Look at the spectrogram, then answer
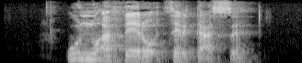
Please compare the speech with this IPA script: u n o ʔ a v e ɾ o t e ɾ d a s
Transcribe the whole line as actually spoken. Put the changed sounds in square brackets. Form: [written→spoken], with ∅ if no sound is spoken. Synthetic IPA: u n [o→u] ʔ a [v→f] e ɾ o [t→t͡s] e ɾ [d→t] a s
